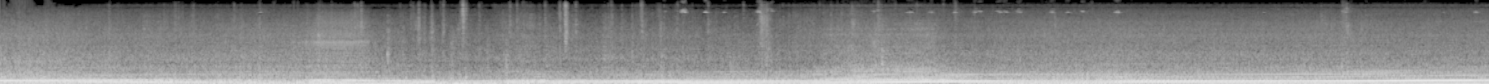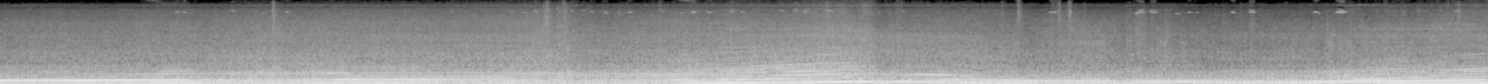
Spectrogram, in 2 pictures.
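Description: Lotus Elise's engine heard from inside its cabin under way, its note changing with throttle and gears. The pitch drops early on, climbs again about a third of the way through, holds steady through a long cruising spell, then rises and falls once more and climbs again near the end.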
